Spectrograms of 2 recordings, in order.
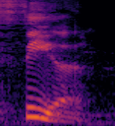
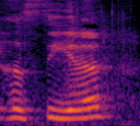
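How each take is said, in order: First: The name begins with an S sound. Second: The name begins with a sounded H. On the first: The speaker calls it right. "the H is silent. So I'm going to pronounce it SIA" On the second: The speaker calls it wrong. "it looked like it say HSIA"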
